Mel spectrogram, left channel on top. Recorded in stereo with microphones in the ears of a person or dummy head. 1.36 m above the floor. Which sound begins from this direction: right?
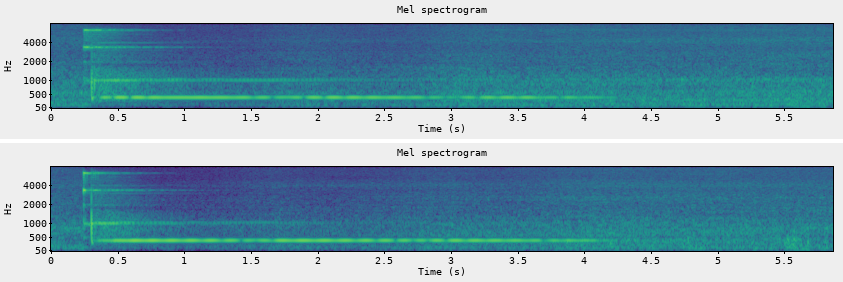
A clink, at 0.2 s.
